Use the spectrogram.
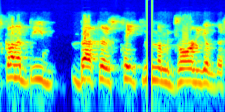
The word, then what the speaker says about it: Bueckers: She's got a U in that name and it keeps making me want to say Bueckers and I'm like Yeah.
